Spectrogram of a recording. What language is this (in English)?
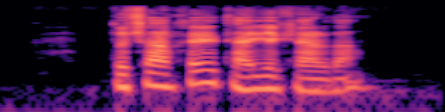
Persian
